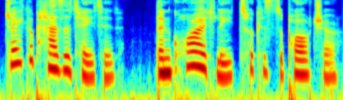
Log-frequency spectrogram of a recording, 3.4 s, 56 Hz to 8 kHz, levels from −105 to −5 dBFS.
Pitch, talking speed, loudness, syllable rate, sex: 230 Hz, 120 wpm, -17 LUFS, 5.0 syllables/s, female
